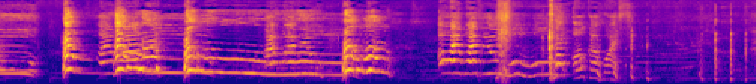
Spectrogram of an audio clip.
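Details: Dusty, a Dachshund, howls "I love u" to his momma, sustained howls gliding downward, then choppier broken yelps and wavering notes overlapping with a person's voice near the end.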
